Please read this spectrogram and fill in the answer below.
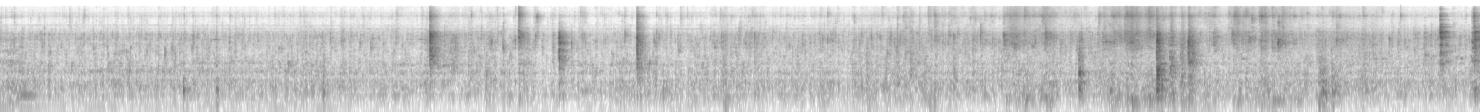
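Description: Creamy chicken-and-pineapple stew simmering in a wok, a steady bubbling hiss broken by scattered sharp clicks that come more often and louder in the second half.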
